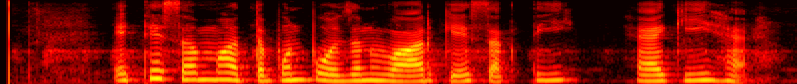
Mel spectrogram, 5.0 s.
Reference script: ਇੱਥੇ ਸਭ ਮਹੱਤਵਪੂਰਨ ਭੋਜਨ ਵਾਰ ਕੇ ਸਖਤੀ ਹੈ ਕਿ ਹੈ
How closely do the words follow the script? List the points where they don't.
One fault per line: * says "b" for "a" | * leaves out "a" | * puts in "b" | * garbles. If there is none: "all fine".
all fine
